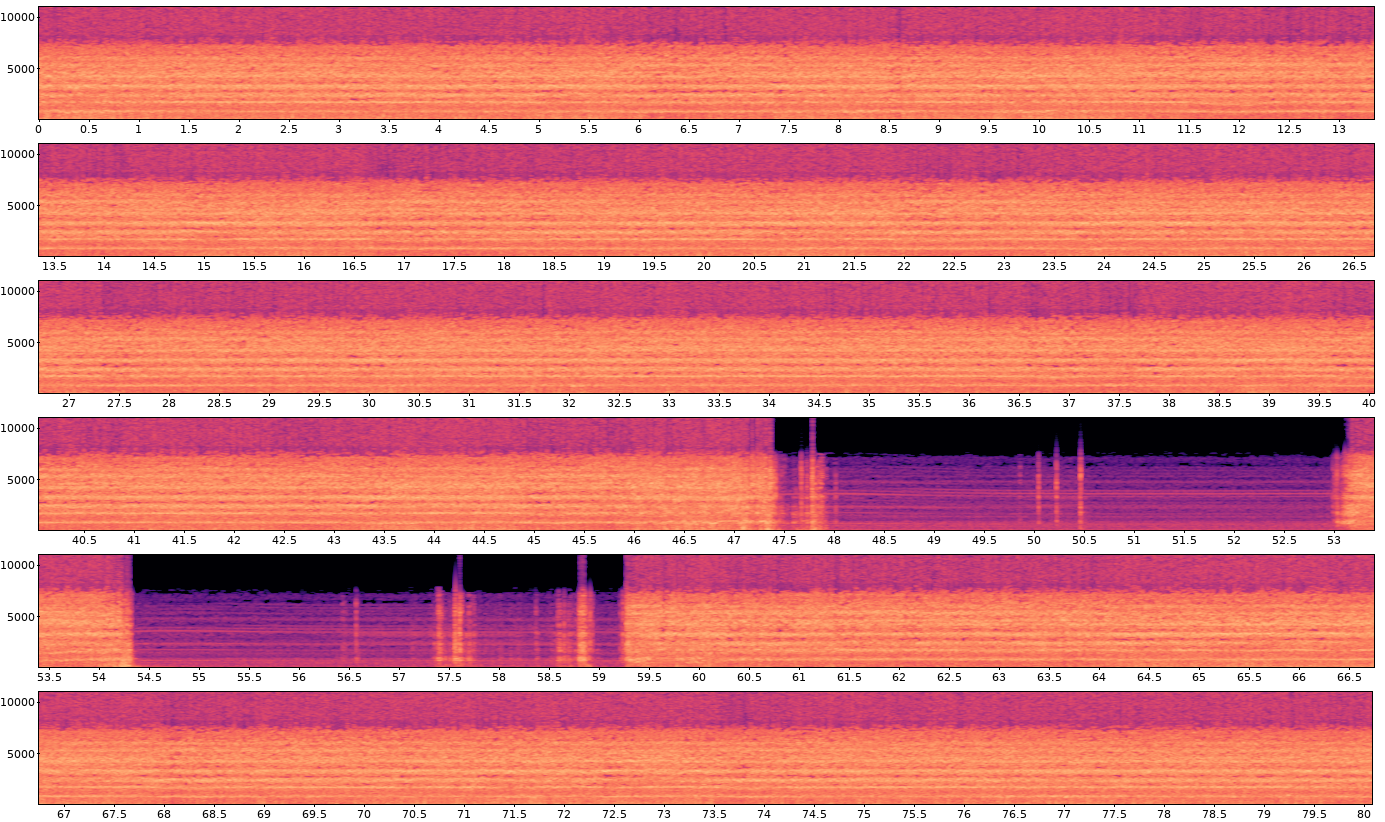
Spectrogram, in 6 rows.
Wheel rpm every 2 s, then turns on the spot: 230, 230, 230, 220, 220, 230, 230, 230, 230, 230, 230, 220, 230, 230, 230, 230, 230, 230, 230, 230, 230, 230, 230, 160, 0, 0, 80, 40, 0, 60, 210, 230, 220, 230, 230, 230, 230, 230, 230, 230.
none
